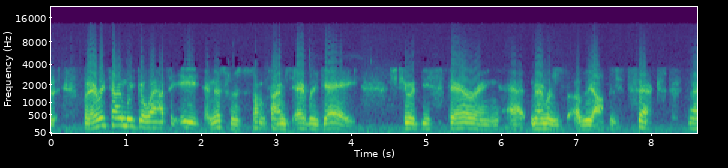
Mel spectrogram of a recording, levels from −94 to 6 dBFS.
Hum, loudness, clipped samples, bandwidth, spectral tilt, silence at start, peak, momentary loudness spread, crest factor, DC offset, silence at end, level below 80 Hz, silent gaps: none; -14 LUFS; under 0.1%; 10.5 kHz; -7 dB/octave; 0 s; -2 dBFS; 12 LU; 12 dB; under 0.1%; 0 s; -44 dBFS; none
